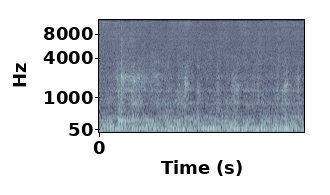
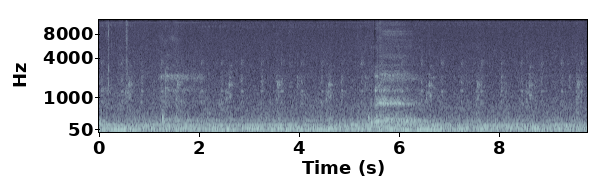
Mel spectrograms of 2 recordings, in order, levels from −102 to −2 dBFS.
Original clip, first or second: second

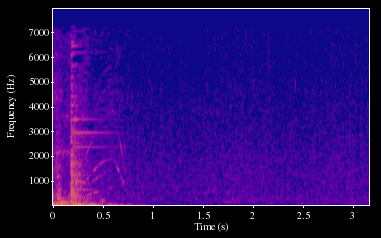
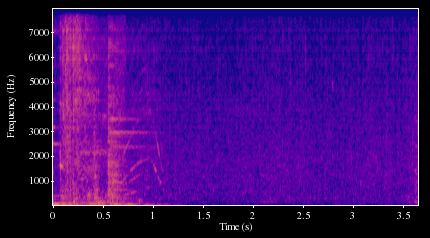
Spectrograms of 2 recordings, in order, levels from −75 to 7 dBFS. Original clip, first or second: first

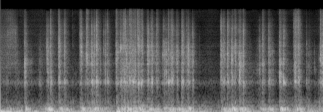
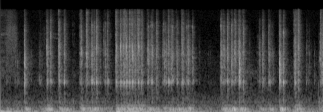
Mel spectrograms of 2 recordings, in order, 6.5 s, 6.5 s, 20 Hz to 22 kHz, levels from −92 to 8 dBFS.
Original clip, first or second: second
